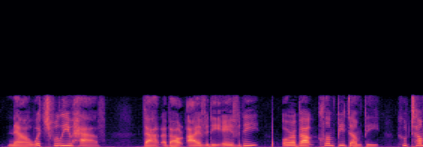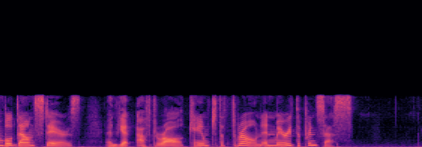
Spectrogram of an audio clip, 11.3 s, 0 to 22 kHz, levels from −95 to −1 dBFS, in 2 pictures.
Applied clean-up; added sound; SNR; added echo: neural separator model SepFormer DNS4.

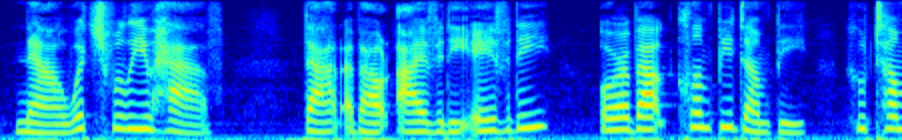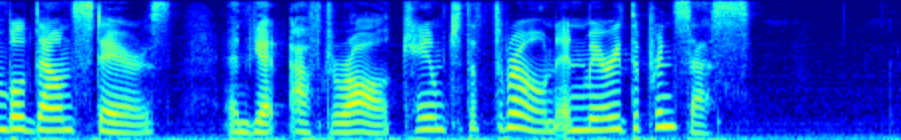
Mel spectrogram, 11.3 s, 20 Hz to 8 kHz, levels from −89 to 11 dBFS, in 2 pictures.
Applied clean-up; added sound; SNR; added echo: none; none; none; none.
